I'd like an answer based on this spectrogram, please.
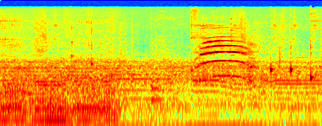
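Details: Pet cat crying loudly while left home alone, one of Scottish folds Tsumu and Mugi or British shorthair Maro: a single drawn-out arching meow mid-clip after low rumbling noise, then a few soft short chirps.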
